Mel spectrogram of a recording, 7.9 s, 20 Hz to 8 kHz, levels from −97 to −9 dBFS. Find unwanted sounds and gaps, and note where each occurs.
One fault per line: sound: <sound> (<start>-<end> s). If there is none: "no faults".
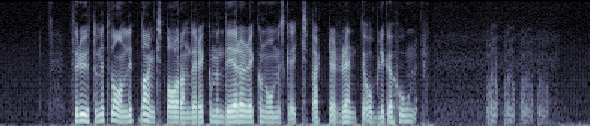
sound: laugh (6.5-7.3 s)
